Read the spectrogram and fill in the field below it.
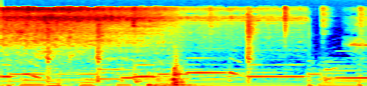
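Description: Lazy cabbage rolls frying over moderate heat in a covered pan, a steady close crackling sizzle with faint ticks and clinks running throughout, no voices.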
